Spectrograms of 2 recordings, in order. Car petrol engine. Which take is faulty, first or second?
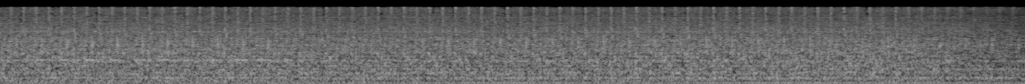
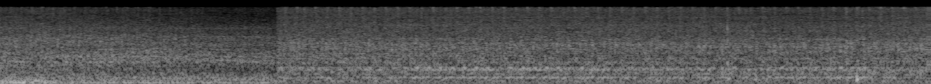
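first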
